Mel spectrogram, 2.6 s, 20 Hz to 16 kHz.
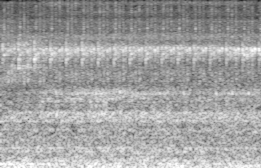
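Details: Car showing check engine light and code P0304 (cylinder 4 misfire), new coil fitted but same fault; uneven stumbling idle with occasional dropped firing; mechanic says coil gets current but no ground, suspects ECU box.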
